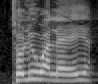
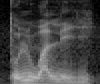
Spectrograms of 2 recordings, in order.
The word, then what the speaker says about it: Toluwale: Toluwale, you're first up for the University of Ibadan, Nigeria. And I'm going to ask you whether I've pronounced your name correctly. No, actually, it's Toluwale.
